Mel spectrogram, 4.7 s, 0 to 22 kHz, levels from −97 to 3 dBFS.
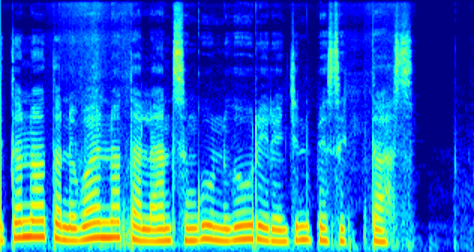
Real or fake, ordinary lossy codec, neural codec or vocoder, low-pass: real; none; none; none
